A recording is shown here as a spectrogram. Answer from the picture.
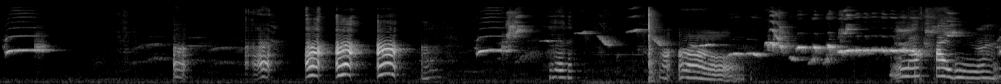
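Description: Caged oriental magpie-robin giving repeated harsh squawks and calls, mixed with a young child's high-pitched voice. Near the end comes one long, held high call.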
